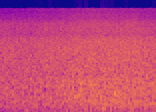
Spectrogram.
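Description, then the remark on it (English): A steady, loud roar of rushing whitewater rapids on the Upper Kern River in the Southern Sierra as a rafting boat launches into the river, the churning rapids continuous with no voices or breaks. “Almost as soon as we launch our boat into the river, the directions start coming, and they cascade as swift as the water.”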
